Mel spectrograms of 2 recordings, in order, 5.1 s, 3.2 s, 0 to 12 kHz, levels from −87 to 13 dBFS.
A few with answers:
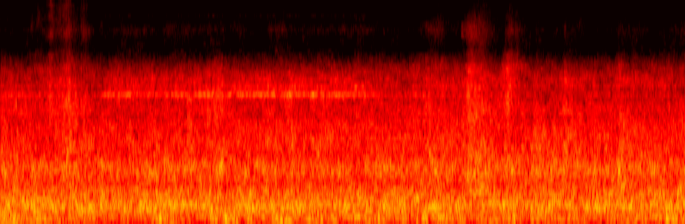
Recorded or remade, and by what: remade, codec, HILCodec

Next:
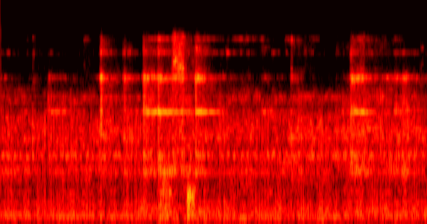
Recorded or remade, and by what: remade, vocoder, HiFi-GAN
